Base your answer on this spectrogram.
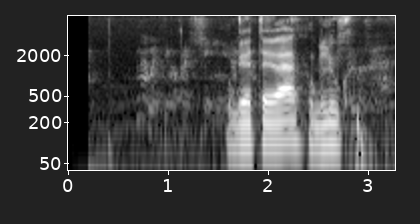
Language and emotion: Russian, neutral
